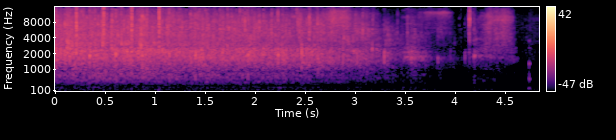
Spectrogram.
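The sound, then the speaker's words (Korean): A church audience applauds for the praise singing with steady, dense clapping that holds for about three seconds, then thins into a few scattered claps and fades out near the end. “우리 찬양 때 박수 한번 해줄까요?”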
